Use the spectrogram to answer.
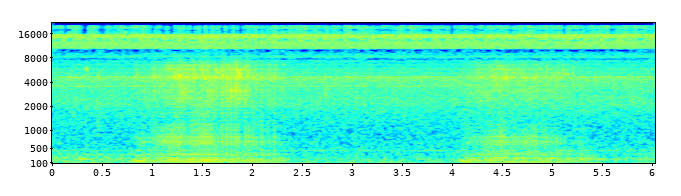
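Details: Senior cat sleeping: two soft, rumbling snoring breaths a few seconds apart over steady background hiss; ordinary snoring.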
